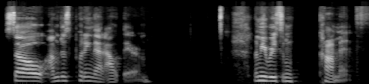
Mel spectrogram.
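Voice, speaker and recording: A woman's voice: lowish voice, huge pitch swings, unhurried, vocal fry. A young woman from New Jersey, a YouTube creator, chatting on a live stream and reading comments, emphatic and repeating her advice. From United States, New Jersey.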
